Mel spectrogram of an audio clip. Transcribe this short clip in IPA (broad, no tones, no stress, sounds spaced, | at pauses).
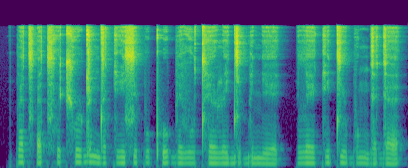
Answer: p ɛ t͡sʼ ɛ t͡sʰ ɯ t͡ʃʰ u ɖ e n d ɛ k i sʲ o p u pʼ u b e v u tʰ e ɭ i dʲ e b i nʲ e | l e k i tʲ u b o ŋ ɡ ɛ ɡ ɛ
